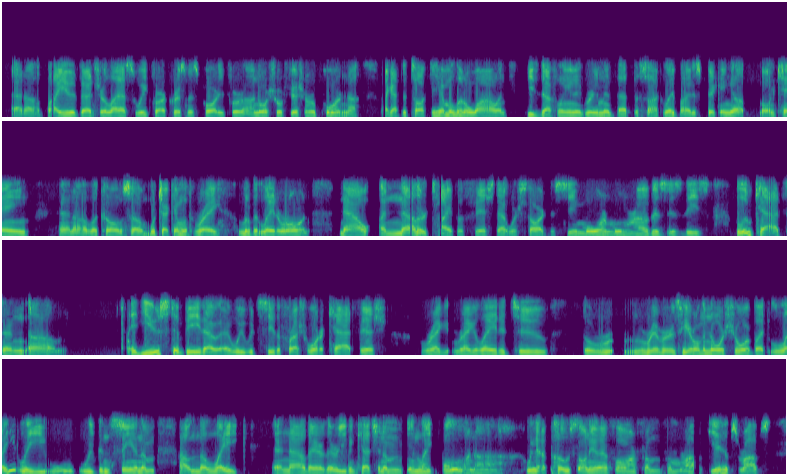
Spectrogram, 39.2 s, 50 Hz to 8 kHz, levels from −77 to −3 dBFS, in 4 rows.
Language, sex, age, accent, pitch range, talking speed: English, male, 40-59, American, 85-105 Hz, 200 wpm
